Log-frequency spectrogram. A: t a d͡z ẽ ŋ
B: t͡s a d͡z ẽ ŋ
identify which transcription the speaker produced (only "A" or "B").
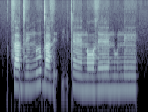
B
